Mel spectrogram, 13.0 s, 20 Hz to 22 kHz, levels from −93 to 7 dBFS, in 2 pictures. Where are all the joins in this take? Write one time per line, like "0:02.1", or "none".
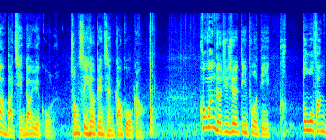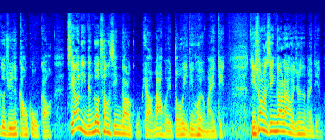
none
